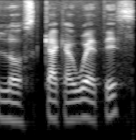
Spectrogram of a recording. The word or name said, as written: peanuts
